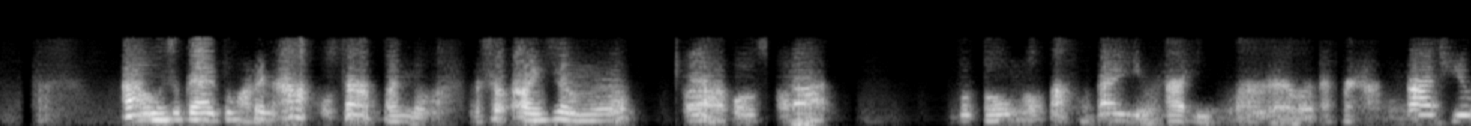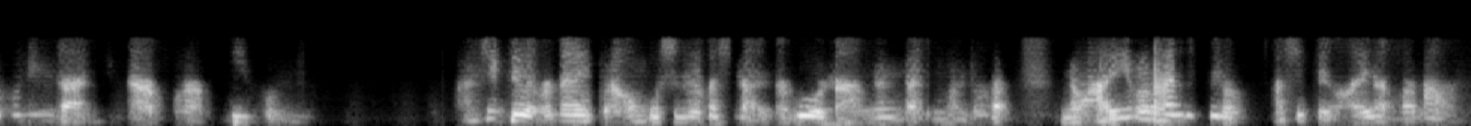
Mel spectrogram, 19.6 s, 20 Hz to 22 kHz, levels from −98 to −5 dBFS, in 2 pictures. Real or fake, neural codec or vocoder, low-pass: fake; codec, 44.1 kHz, 0.9 kbps, DAC; 7.2 kHz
